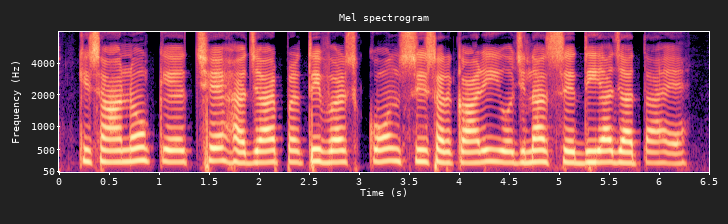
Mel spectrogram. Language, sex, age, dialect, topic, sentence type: Magahi, female, 18-24, Southern, agriculture, question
